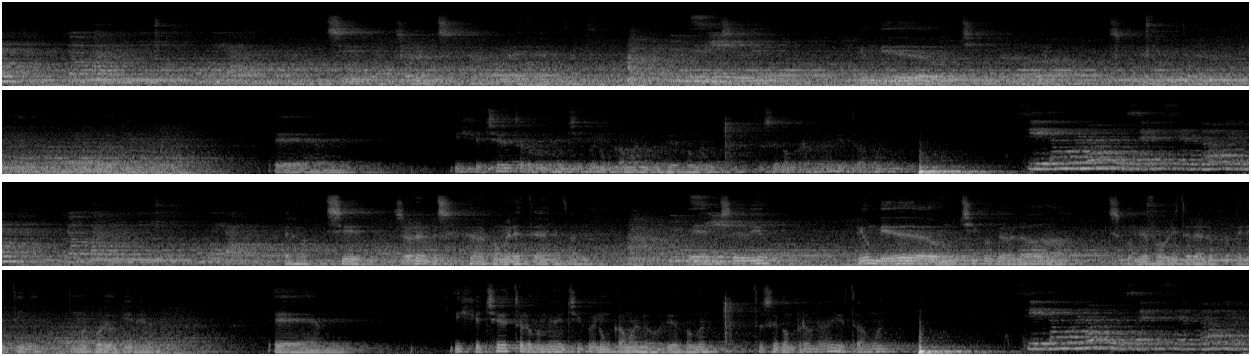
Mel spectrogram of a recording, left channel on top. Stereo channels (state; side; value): normal; both; correlation 0.65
